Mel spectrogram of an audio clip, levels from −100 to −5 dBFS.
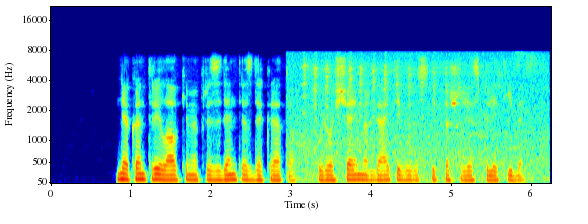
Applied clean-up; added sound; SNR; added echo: none; Water / Bird; 12 dB; none.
